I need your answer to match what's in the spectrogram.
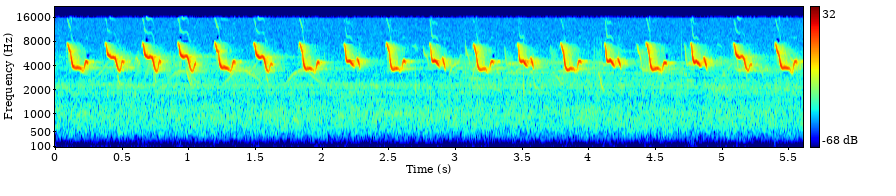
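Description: A common chiffchaff sings a steady run of high, sharp chiff-chaff notes, about three every second, over a faint background hiss.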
